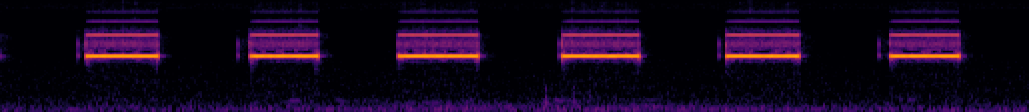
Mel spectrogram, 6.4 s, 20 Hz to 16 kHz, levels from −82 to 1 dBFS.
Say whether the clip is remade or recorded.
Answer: recorded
